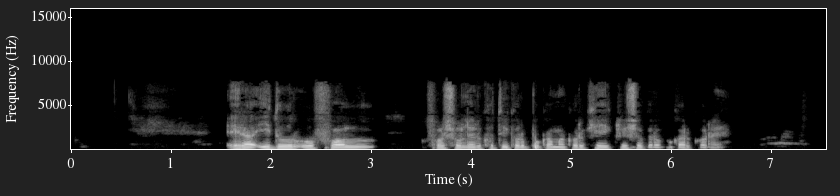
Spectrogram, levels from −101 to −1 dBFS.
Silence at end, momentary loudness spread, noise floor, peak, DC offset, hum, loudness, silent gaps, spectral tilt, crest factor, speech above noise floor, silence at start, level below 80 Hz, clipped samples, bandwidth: 1.05 s; 14 LU; -83 dBFS; -10 dBFS; under 0.1%; none; -28 LUFS; none; -7 dB/octave; 20 dB; 56 dB; 1.55 s; -66 dBFS; under 0.1%; 8 kHz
